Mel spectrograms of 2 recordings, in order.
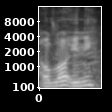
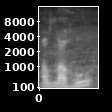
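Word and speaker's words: اللهِ: sekarang ke Allah lafadz Allah ini yang di tengah nih Yang diatas bisnis adalah Peta lah Allah ini dibacanya bukan allohu allohu tetapi Allah Ih kenapa dibaca Allahi karena Allah yg di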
